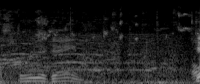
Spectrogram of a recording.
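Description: Basketball game broadcast sound at low level: a basketball dribbling on the hardwood court, with a voice faintly under it near the start.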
